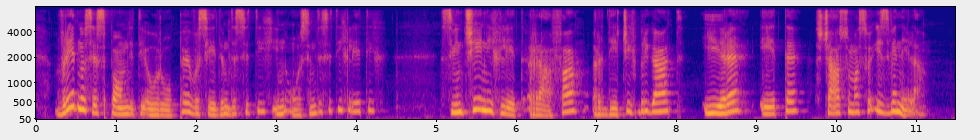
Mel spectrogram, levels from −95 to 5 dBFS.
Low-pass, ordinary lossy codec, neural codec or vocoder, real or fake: 7.2 kHz; none; none; real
